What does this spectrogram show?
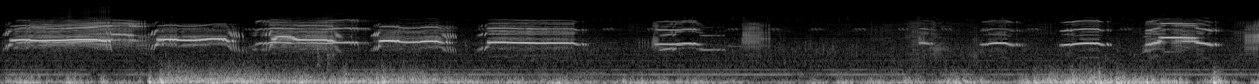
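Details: Osprey calling at its Chesapeake nest on 22 August 2019 amid a failed food delivery. A run of ringing whistled notes shortens midway into quicker, choppier calls, about one a second, over rumbling wind-like noise and a steady hum.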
